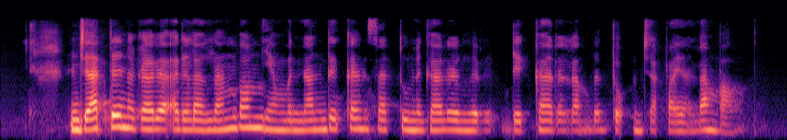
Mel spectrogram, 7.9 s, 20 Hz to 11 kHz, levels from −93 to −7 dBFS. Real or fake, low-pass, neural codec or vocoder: fake; 7.2 kHz; codec, 16 kHz, 1 kbps, FreqCodec, larger model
